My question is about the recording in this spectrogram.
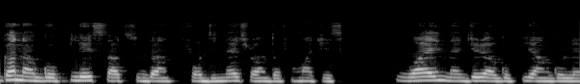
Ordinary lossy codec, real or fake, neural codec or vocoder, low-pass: none; real; none; 7.2 kHz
